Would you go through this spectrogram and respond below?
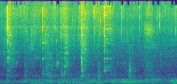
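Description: Rice is stirred and roasted in hot oil in a pan, with a steady light sizzle and repeated scraping strokes of a spoon at close range.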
